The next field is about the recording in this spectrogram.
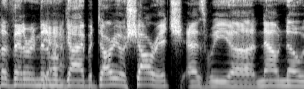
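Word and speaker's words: Dario Šarić: Lopez he's not a veteran minimum guy but Dario sharich as we uh now know is the correct pronunciation is uh that's the guy who might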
